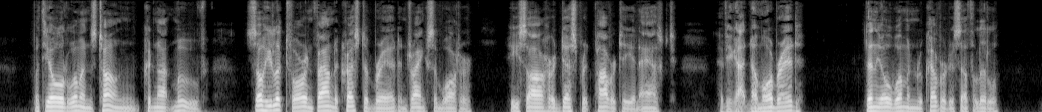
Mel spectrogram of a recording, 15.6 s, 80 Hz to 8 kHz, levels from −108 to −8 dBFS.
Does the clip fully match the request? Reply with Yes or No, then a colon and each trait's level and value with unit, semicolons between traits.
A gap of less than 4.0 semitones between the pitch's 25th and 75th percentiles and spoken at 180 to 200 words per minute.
No: average, 2.9 semitones; average, 165 wpm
